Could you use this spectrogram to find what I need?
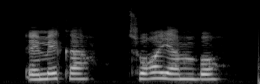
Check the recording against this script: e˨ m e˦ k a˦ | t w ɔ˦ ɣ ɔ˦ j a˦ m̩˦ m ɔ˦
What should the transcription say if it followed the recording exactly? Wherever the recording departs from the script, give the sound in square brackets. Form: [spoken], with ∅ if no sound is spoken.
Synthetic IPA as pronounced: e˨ m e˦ k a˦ | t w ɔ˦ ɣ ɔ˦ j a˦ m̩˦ [b] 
